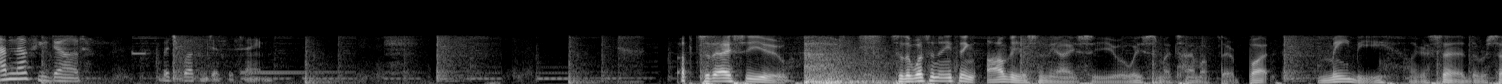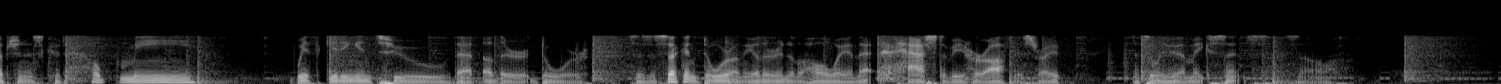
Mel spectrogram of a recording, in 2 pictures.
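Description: Comfort noise in place of the background appears at 1.02, 3.56, 4.28, 5.02, 6.58, 17.4, 25.88 and 28.56 s, for 80 to 420 ms each. The real background drops out for smoother hiss, usually about 3 dB quieter but about 1 to 2 dB louder at 4.28 and 25.88 s. This is likely discontinuous transmission filling the pauses.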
